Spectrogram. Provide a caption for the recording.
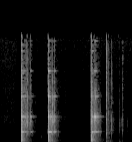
Giving walnuts into glass sound.
falling, walnut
